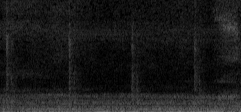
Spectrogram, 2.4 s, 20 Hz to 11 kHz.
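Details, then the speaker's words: Diesel air heater on 240 V mains, first start this year, fuel pump ticking rapidly to prime it; after the glow plug warm-up the fan spins up with a smooth, even low roar and the burner lights. Normal startup and running. "Yeah, there you go, the fan's going. You hear a little roar as the like the turbine goes round."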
